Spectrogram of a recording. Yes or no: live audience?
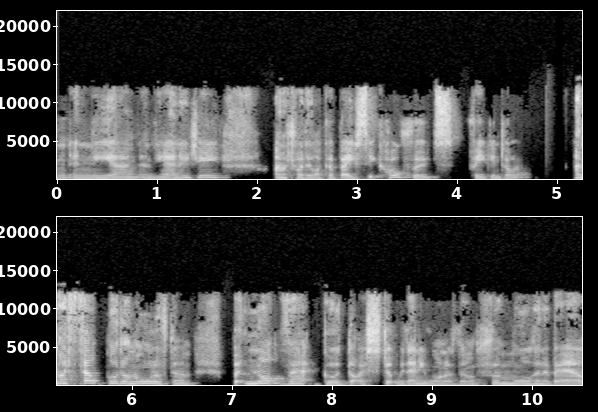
no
